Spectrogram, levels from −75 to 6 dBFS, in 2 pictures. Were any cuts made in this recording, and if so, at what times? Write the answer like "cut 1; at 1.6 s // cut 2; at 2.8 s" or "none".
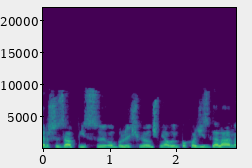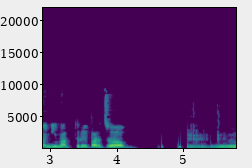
cut 1; at 1.6 s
